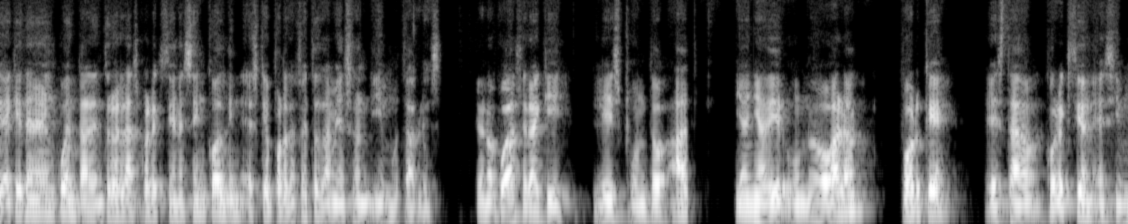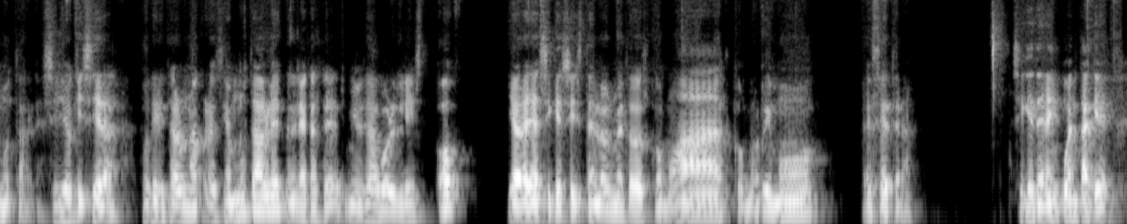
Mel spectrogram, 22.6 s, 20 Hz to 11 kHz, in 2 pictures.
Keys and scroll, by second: 15.2 Tab.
